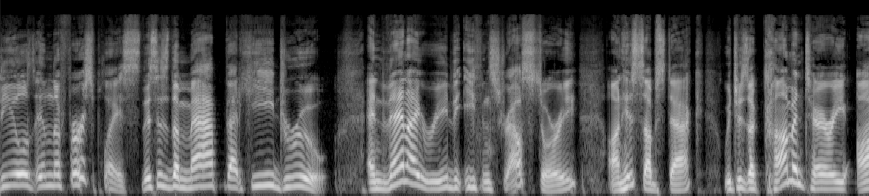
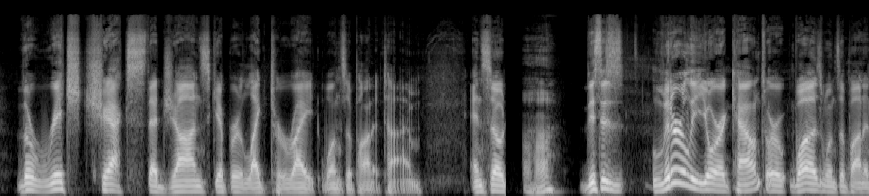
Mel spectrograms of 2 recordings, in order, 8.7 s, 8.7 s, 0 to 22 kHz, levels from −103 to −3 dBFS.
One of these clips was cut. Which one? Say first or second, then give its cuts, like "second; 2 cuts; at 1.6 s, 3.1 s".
second; 1 cut; at 5.0 s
